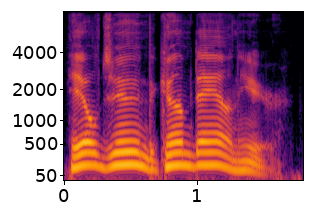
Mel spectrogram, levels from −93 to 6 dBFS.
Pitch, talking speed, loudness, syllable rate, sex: 150 Hz, 200 wpm, -15 LUFS, 4.3 syllables/s, male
